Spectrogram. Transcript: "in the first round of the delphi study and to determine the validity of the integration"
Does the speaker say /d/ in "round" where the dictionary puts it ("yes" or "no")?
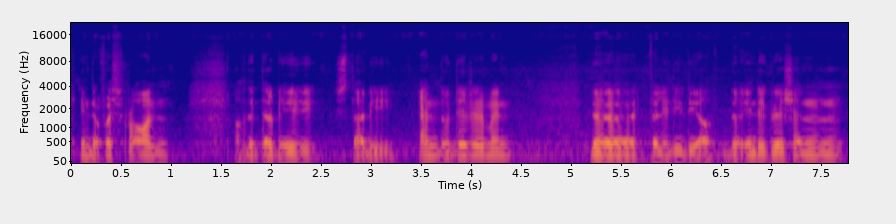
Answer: no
